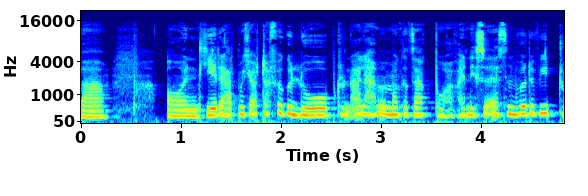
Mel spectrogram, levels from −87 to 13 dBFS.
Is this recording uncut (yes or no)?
yes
